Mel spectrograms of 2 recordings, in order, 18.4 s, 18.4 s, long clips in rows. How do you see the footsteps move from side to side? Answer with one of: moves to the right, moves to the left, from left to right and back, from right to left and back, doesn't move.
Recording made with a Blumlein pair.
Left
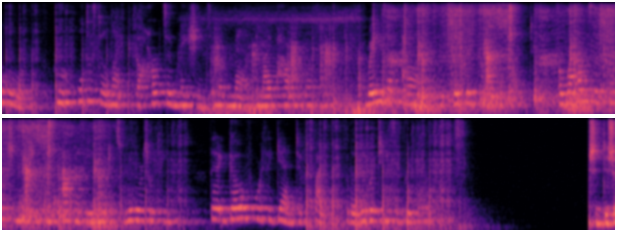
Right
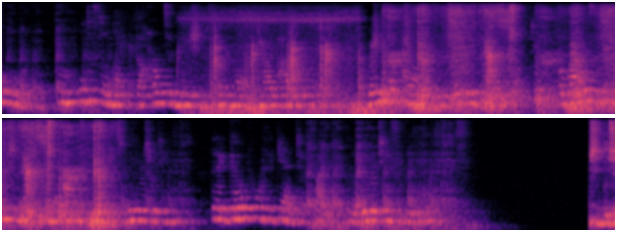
from right to left and back.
